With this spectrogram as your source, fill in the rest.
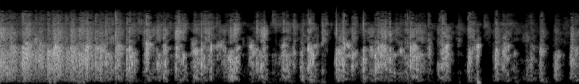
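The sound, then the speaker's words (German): An audience applauds steadily for about six seconds as a speaker is called to the front, a dense wash of many hands clapping at an even loudness, with no voices over it. “Herr Teske, bitte kommen Sie nach vorne, Applaus und viel Vergnügen.”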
